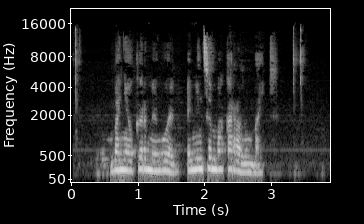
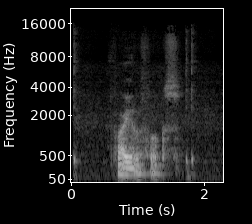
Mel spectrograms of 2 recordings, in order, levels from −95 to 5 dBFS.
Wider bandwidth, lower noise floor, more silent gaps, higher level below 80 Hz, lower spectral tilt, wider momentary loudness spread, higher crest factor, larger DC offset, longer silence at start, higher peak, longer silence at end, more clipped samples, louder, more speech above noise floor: about the same, 15.5 kHz vs 15 kHz; second, -42 dBFS vs -64 dBFS; neither; first, -56 dBFS vs -66 dBFS; about the same, -6 dB/octave vs -6.5 dB/octave; second, 18 LU vs 25 LU; second, 16 dB vs 22 dB; neither; about the same, 0.05 s vs 0.05 s; first, -2 dBFS vs -10 dBFS; about the same, 0.45 s vs 0.45 s; neither; first, -18 LUFS vs -29 LUFS; second, 25 dB vs 35 dB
